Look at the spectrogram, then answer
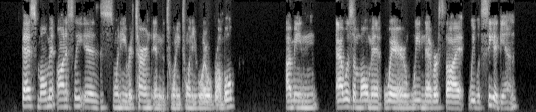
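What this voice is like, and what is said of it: Stuffed-up congested voice. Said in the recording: “apologize for my voice. ... Sinuses, allergies, I don't know. It just really stuffed up. So my voice might be going crazy”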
